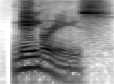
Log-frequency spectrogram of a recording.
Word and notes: nares: American English

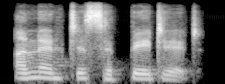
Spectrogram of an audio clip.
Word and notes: Unanticipated: Indian

